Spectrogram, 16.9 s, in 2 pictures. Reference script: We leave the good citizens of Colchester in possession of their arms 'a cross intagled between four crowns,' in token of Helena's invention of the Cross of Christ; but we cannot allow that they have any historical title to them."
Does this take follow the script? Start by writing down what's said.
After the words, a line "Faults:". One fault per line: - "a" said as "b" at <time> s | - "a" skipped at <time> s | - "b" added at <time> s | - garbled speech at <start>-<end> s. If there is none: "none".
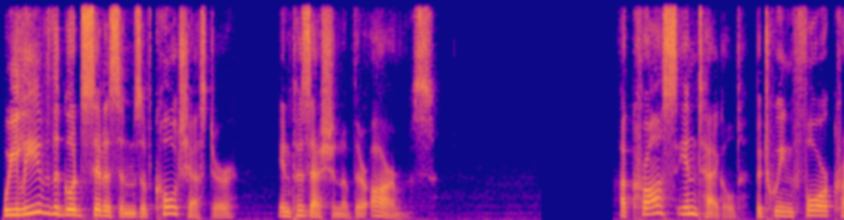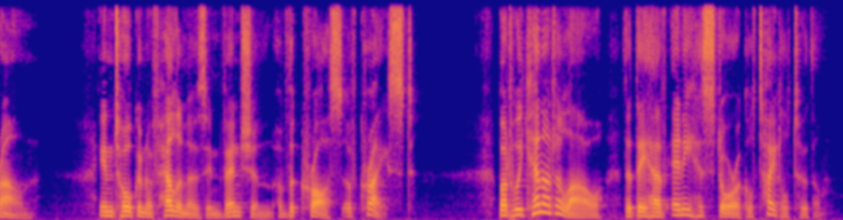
We leave the good citizens of Colchester in possession of their arms 'a cross intagled between four crown,' in token of Helena's invention of the Cross of Christ; but we cannot allow that they have any historical title to them."
Faults:
- "crowns" said as "crown" at 8.3 s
